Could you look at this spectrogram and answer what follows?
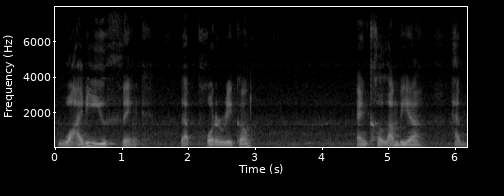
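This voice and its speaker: Low-voiced man hosting an interview. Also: slow pace, darkish tone, a little hiss or hum. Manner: enthusiastic, stumbles over his questions. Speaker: podcast host. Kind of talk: casual interview questions.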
